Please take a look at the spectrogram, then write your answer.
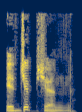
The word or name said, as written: Egypticity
